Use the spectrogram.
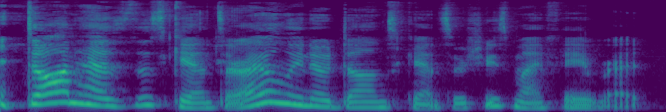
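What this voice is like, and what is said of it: Imitates another person's voice. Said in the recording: “That was my Lurleen impression. ... She probably has a southern accent.”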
